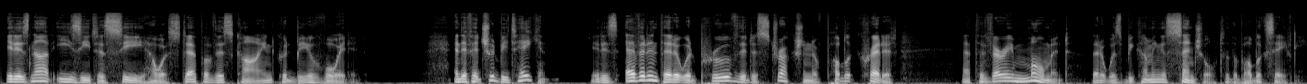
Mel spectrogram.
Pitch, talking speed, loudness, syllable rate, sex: 110 Hz, 210 wpm, -20 LUFS, 6.0 syllables/s, male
